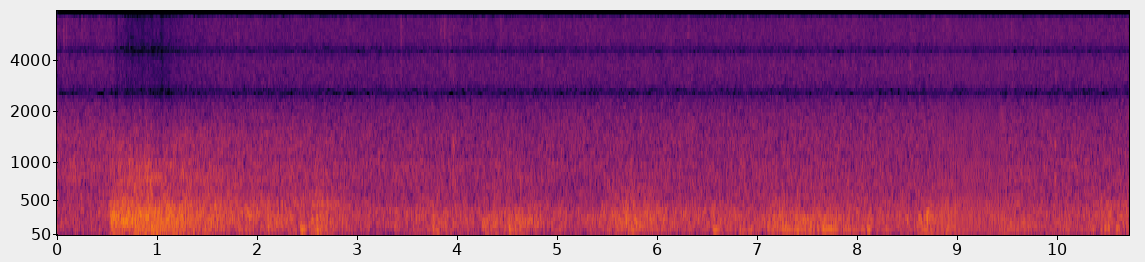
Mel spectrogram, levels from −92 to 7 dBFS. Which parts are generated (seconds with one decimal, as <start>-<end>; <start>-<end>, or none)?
8.8-9.5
